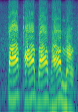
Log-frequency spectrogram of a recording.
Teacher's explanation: ये ओष्ठ मतलब ओष्ठ से बोले जाते हैं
